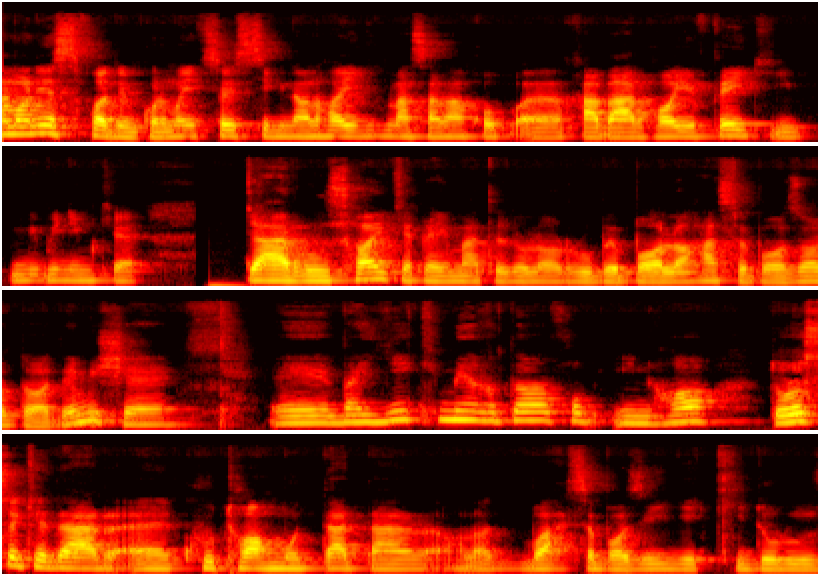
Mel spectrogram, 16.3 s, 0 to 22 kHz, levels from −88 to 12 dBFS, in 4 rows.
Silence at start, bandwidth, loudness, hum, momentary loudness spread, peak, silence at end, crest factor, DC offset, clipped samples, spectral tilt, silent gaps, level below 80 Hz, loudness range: 0 s; 16 kHz; -25 LUFS; none; 11 LU; -4 dBFS; 0 s; 20 dB; under 0.1%; under 0.1%; -7 dB/octave; none; -64 dBFS; 3 LU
